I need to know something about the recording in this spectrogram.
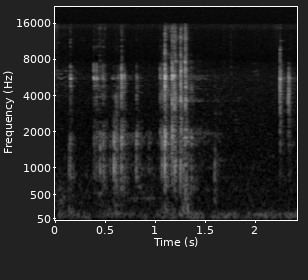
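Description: Light, irregular metallic clicks from a ratchet and spark plug socket being worked while the spark plugs are taken out of a Toyota Kijang's petrol engine.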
